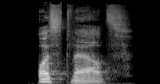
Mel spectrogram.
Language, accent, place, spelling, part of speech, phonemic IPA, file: German, Germany, Berlin, ostwärts, adverb, /ˈɔstvɛʁts/, De-ostwärts.ogg
- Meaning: eastward, eastwards (towards the east)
